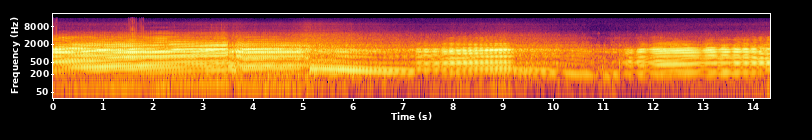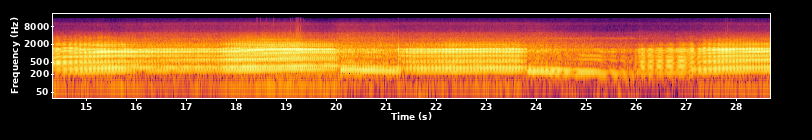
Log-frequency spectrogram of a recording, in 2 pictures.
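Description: Motorcycle engine pulling up through the revs and shifting gear: its pitch climbs, drops suddenly at each change, then climbs again, several times over. Twice it eases off into a slower falling note as the throttle is rolled off, over a steady low rumble of wind and road.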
